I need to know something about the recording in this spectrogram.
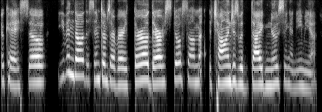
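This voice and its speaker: A teenage girl from Maryland presents her section with a slightly high voice. She speaks loosely and leans on "um" and "like" as she goes. The recording is close and dry. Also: normal speed, darkish tone, no room sound. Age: teens. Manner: loose, with fillers like "um" and "like". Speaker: student presenter. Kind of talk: group presentation.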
